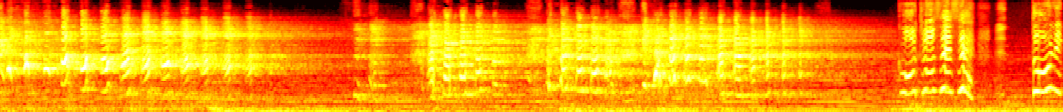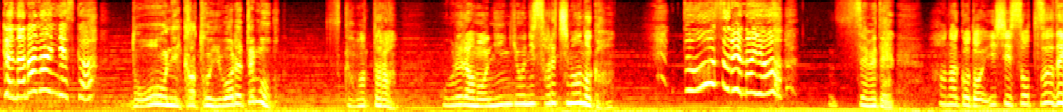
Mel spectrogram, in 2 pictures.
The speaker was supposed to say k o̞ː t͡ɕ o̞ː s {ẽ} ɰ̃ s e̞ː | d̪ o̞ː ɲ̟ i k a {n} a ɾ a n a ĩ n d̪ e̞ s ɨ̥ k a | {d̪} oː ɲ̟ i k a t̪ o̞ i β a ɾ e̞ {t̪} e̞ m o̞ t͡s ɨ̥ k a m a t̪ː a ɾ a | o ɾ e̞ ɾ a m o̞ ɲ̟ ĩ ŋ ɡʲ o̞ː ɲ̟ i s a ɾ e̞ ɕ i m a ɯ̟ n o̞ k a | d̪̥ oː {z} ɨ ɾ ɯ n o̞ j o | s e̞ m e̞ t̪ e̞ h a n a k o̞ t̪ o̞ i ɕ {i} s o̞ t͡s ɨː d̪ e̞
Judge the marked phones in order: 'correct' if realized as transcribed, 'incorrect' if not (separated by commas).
correct, correct, correct, correct, incorrect, correct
